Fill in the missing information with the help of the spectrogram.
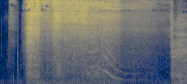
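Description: A hit from a vape pen: a long, airy hiss of breath lasting about three seconds, rising quickly and holding steady before cutting off, with no talking.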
